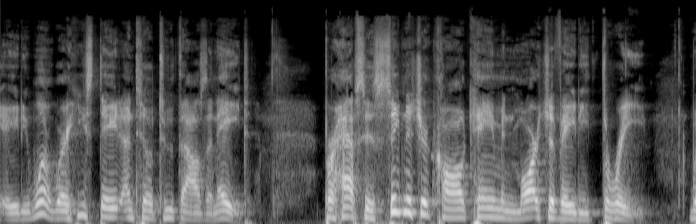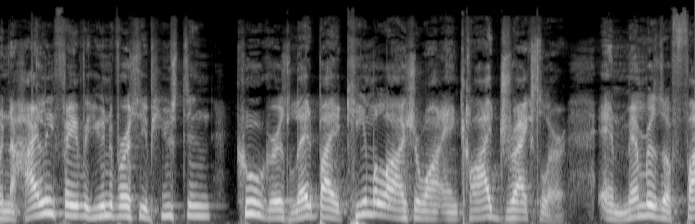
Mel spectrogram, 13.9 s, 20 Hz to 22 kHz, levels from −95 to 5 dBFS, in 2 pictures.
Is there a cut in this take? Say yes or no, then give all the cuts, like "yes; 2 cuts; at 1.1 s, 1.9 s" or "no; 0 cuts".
no; 0 cuts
